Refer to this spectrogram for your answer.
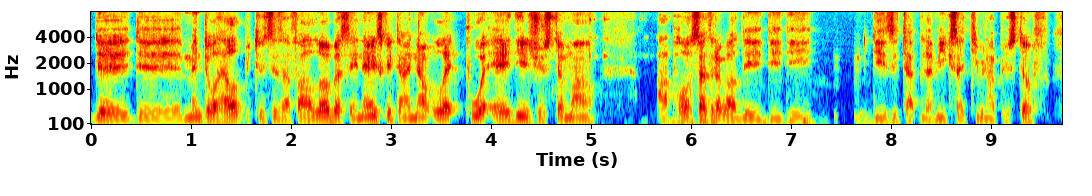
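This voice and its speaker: Speaking at a moderate pace, a man with an Acadian accent uses a medium pitch. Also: fairly even intonation. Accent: Acadian French (chiac). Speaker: podcast co-host. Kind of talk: casual chat.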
